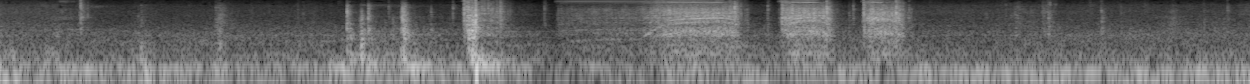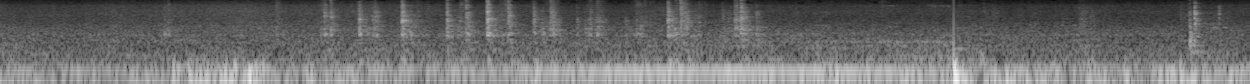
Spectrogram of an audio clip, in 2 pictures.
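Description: Cordless drill-driver spinning in three short bursts, one with a whine that bends in pitch. It is followed by a quick run of light clicks over a low steady hum.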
